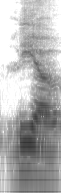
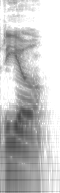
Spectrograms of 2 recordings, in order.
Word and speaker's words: Ryo: I just pronounce it with the Japanese pronunciations Ryo.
